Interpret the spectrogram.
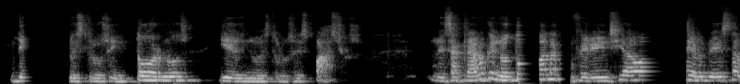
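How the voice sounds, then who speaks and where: A middle-aged man with a Colombian accent gives an informal, reflective lecture, repeating words for emphasis as he teaches. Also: sits high. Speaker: theatre teacher giving a lecture.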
